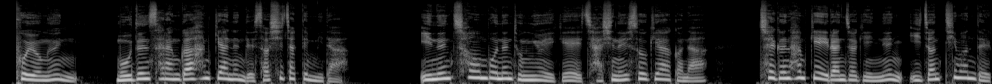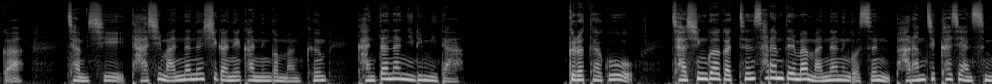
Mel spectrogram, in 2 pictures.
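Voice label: korean female narration; voice demos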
